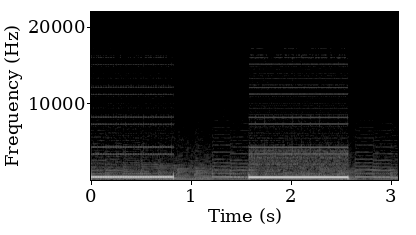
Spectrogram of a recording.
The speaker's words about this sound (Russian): Давайте попробуем позвонить. Точно такой же запрос.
